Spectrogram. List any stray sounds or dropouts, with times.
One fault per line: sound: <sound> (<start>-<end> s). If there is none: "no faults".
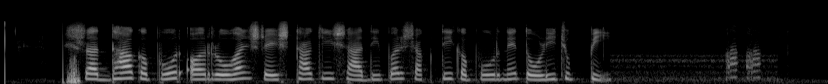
sound: laugh (7.3-7.6 s)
